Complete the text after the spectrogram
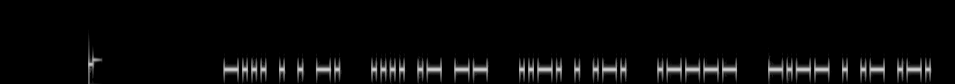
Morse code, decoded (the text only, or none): BEEN HAM FER 1 YEAR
